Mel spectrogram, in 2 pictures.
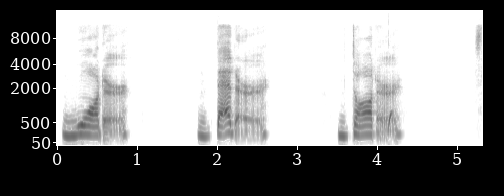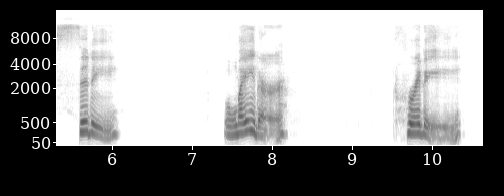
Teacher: Water has a crisp little t sound. But in American English, the t transform into a duh sound, a d sound, a soft d sound, not a hard exposive duh sound. · a soft d sound, not a hard, explosive d sound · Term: D in disguise, the disappearing T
